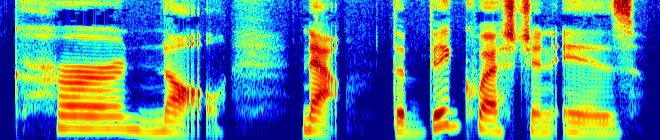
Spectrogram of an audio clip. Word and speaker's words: colonel: It's a total rebellion against its own spelling. It is. So, our final sound is cur null.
